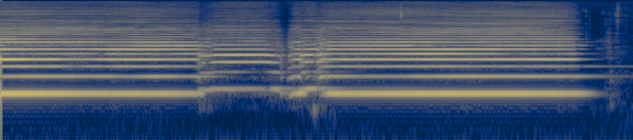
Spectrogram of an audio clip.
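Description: A single sustained note tapped with the third finger on the violin's A string, breathy and flute-like like a Native American flute, ringing steadily for about three seconds with a brief wavering dip midway before fading out.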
